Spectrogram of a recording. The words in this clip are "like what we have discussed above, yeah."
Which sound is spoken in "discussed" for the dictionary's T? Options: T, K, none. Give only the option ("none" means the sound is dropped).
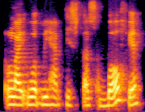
none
